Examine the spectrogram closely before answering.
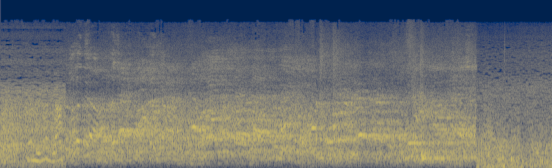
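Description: A crowd of men, women and children chatters nearby.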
